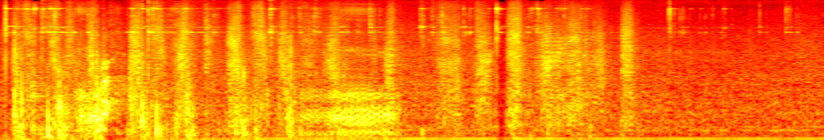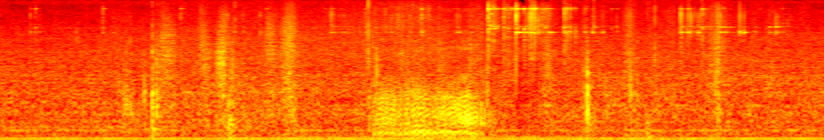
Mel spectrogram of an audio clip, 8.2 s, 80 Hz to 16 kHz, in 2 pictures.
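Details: Hazel, a five-month-old long-haired Chihuahua pup filmed in November 2008, gives two short soft whimpering-growling bursts near the start and another around six seconds, mixed with clicks, scratching and a steady low indoor hum.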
